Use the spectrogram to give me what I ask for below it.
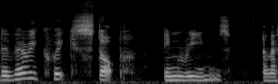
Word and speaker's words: Reims: I've had a very quick stop in Reims, and I say Reims, but apparently I don't mean Reims, I mean Reims or Reims.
